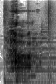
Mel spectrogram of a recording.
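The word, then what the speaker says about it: ห้า: The number 5 in Thai is pronounced ha.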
